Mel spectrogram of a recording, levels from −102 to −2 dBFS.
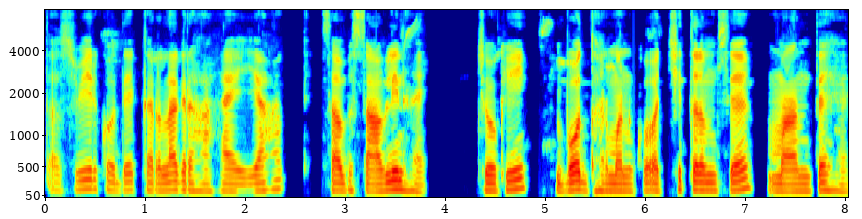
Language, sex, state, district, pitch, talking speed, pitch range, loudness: Hindi, male, Chhattisgarh, Balrampur, 125 Hz, 150 wpm, 120-135 Hz, -20 LUFS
